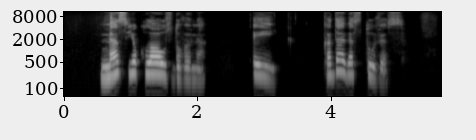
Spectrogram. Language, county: Lithuanian, Utena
